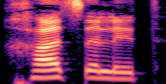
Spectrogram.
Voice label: xaci loc, archi

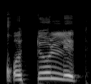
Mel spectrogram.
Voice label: "qiuttul", Archi

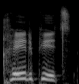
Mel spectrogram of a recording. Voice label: "qirpic", Archi

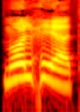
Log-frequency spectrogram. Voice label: "molhijat", Archi

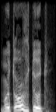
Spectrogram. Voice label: "mutiuhdut", Archi

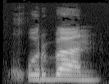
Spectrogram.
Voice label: "qiurban", Archi

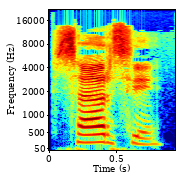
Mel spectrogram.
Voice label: "sarsi", Archi

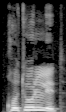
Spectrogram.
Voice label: "qutur", Archi

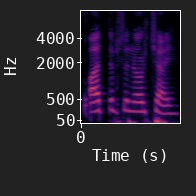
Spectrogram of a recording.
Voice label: "qwattutsson", Archi

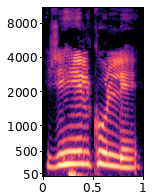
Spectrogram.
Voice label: "zhihilkul", Archi

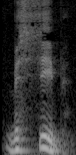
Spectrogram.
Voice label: "bissib", Archi

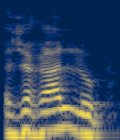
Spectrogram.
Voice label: "zharallub", Archi

